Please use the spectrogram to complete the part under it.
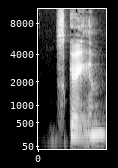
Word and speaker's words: Skagen: And there are festivals, even festivals in Denmark, like in, I don't know if I pronounced that right, Skagen? – Skagen, yes, Skagen. That's correct.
